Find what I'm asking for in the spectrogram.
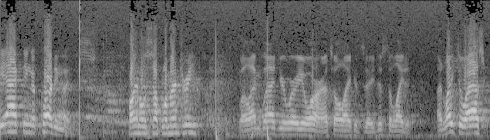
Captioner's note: table Pounding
